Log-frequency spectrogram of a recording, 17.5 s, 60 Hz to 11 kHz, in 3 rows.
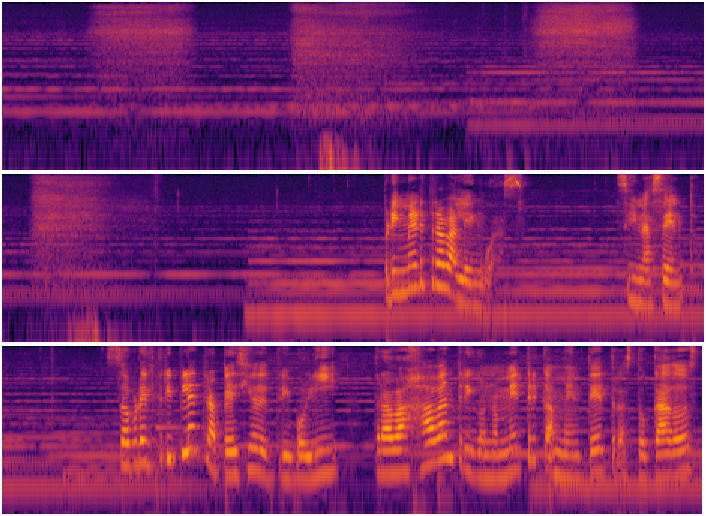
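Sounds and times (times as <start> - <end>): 
slow deliberate chest breathing exercise: 0.7 - 7.7
speech: 9.0 - 10.1, 11.0 - 11.7, 12.7 - 17.5.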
